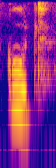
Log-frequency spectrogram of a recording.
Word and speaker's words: gut: The gut is spelled G-U-T. The you always is pronounced like a double O in English, like in food.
